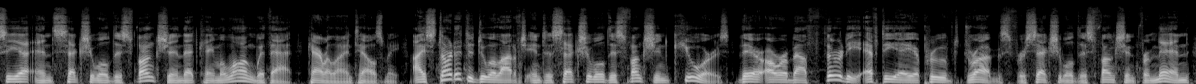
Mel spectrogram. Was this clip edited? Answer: yes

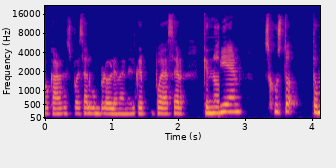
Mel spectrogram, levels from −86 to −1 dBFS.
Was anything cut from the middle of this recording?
yes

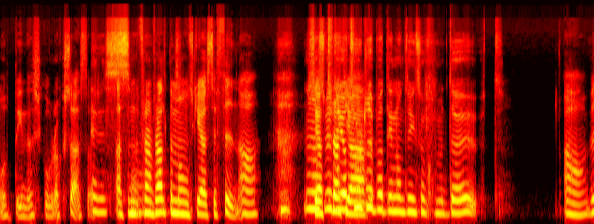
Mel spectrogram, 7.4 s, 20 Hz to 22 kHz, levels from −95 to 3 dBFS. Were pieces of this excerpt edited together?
no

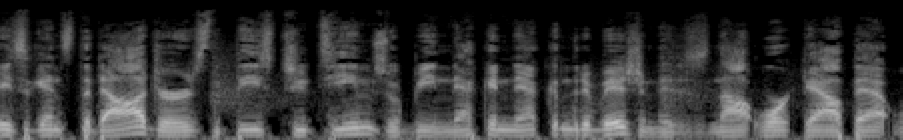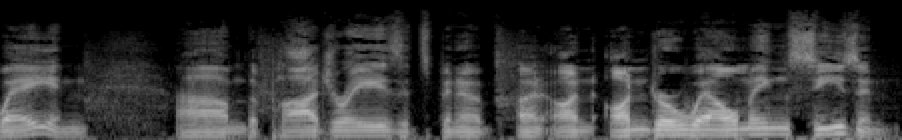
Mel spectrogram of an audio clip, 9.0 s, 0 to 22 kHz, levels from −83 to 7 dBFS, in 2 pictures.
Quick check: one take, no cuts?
yes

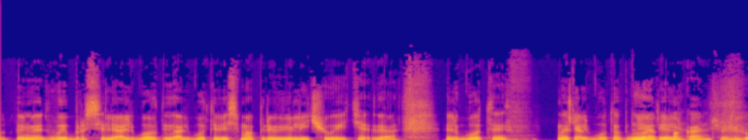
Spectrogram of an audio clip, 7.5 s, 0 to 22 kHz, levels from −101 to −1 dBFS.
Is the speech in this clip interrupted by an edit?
yes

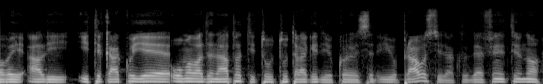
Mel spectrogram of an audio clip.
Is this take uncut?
no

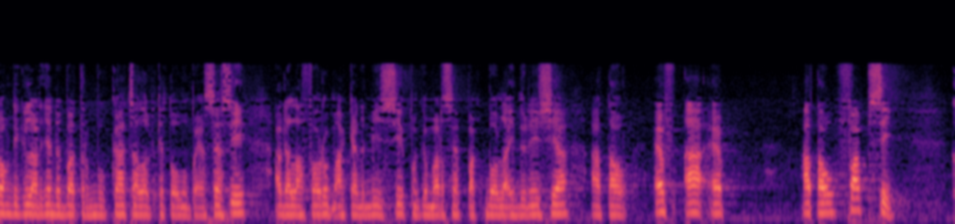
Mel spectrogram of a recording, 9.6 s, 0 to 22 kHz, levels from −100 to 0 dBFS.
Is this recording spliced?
no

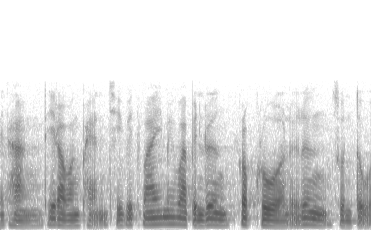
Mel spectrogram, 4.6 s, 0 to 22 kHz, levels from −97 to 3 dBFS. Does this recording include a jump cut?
yes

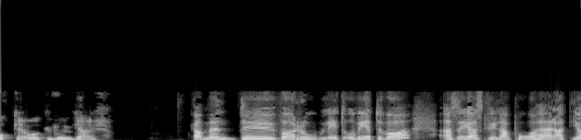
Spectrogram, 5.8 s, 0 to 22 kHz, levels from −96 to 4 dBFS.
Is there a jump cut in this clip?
yes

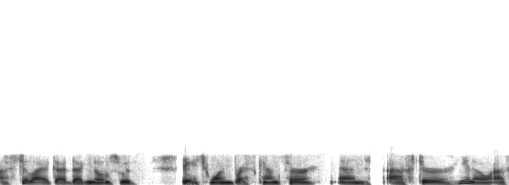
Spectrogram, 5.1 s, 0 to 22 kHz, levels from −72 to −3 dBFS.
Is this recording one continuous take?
no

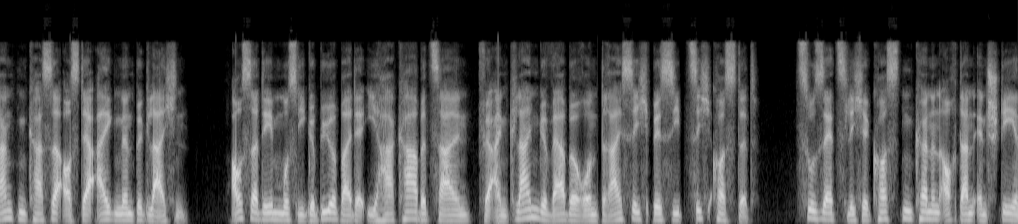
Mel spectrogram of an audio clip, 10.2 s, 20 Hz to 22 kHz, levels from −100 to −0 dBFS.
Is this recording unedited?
no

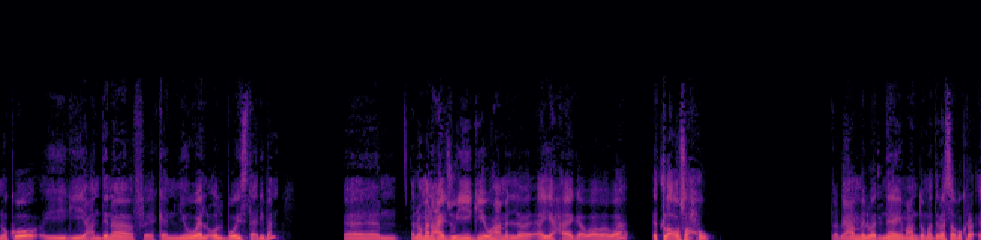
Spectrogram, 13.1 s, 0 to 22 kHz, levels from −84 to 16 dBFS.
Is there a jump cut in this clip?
no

